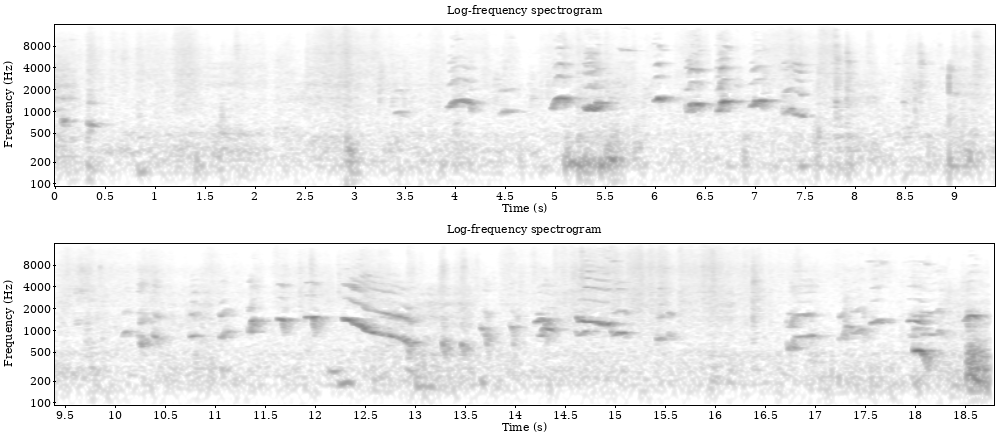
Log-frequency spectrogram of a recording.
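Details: Old English Sheepdog puppies from an A-litter, aged five weeks, give a steady stream of short, high squeaks and whimpers, about three a second and irregular. Several overlapping voices mix thin piping notes with occasional sliding whines.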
